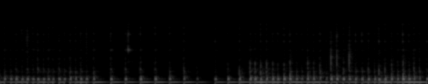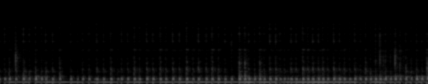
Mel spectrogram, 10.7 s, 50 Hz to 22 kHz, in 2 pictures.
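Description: A solid black rubber drum practice pad on a wooden base is tapped with wooden drumsticks, including strokes with the stick shaft. A rapid, steady run of dull, woody taps with a low thud around 145 Hz dies away quickly after each hit. The playing thins briefly near the start, then continues evenly to the end.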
